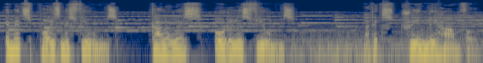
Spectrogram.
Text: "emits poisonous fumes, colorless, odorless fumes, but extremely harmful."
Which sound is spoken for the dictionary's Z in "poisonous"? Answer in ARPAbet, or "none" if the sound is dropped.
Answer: Z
